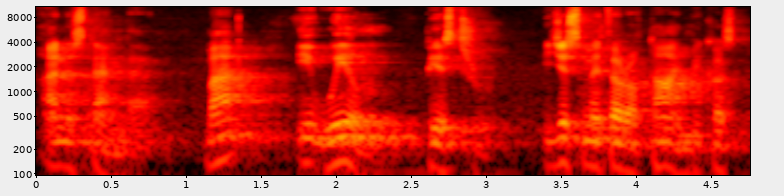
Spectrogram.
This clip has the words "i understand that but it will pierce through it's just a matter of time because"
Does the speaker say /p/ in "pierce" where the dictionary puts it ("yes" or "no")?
no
